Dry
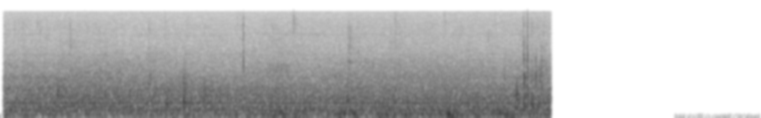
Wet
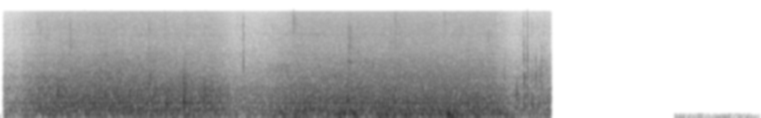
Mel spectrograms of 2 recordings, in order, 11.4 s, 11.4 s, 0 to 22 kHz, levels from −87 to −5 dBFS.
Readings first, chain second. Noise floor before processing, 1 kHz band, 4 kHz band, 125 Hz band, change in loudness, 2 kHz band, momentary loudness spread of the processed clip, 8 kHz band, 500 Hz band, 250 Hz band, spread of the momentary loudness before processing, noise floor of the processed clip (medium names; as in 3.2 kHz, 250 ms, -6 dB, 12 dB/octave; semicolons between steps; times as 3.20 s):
under -85 dBFS, +2.5 dB, +1.0 dB, +3.0 dB, +2.5 dB, +1.5 dB, 7 LU, +2.0 dB, +3.0 dB, +3.0 dB, 4 LU, under -85 dBFS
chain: level rider gain up to 12 dB; trim -6.5 dB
